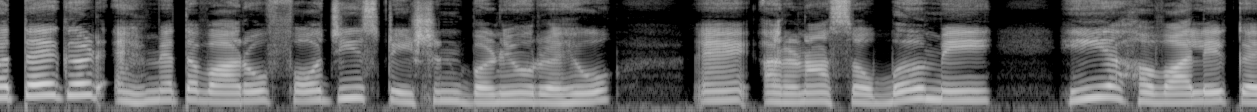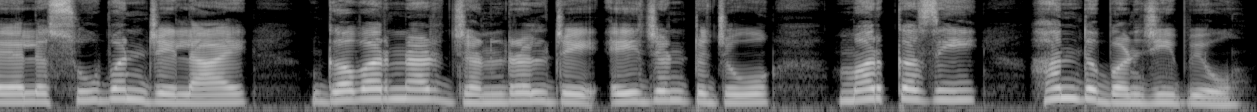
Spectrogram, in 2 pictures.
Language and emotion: Sindhi, neutral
